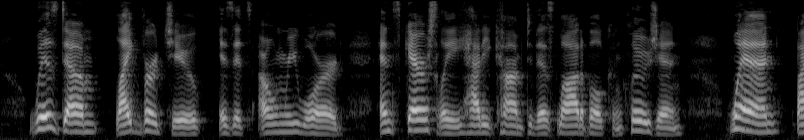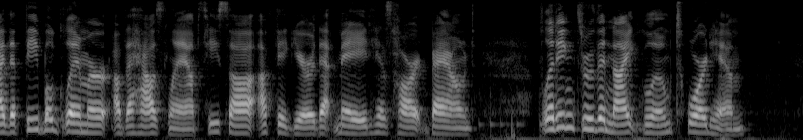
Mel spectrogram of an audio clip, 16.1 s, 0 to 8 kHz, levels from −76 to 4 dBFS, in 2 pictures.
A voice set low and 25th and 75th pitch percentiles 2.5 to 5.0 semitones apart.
No: medium, 165 Hz; average, 4.0 semitones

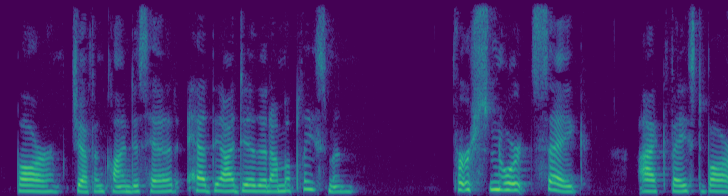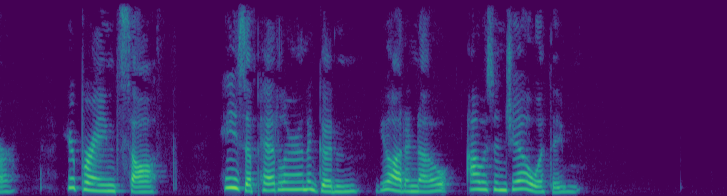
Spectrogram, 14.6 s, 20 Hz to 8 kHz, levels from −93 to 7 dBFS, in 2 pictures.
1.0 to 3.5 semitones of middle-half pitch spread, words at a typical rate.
No: average, 3.9 semitones; average, 155 wpm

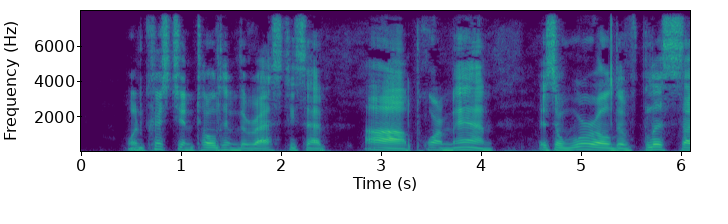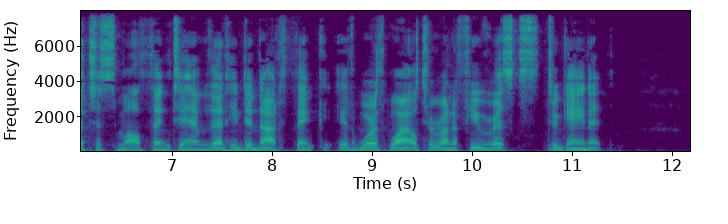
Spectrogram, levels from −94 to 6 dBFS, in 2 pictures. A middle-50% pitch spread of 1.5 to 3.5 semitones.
Yes: average, 3.1 semitones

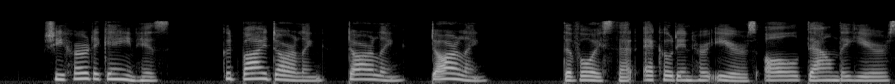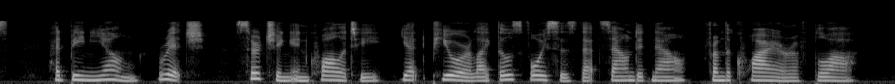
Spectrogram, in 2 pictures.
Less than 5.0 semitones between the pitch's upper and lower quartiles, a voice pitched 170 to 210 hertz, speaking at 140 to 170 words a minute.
Yes: average, 3.1 semitones; high, 190 Hz; average, 150 wpm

